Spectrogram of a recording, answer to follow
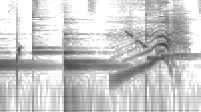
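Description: Light children's background music with plucked, mallet-like notes about every half second. A short rising 'plop' sound effect comes just after the start, and a cartoonish cluster of rising and falling gliding tones fills the second half.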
